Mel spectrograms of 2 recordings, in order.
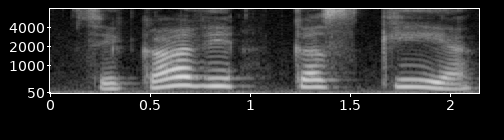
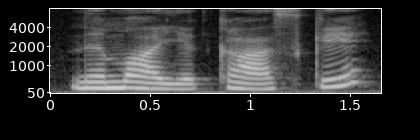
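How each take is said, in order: First: Slow, "казки" stressed on КИ; stress on last syllable. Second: Slow, "казки" stressed on КАЗ; stress on first syllable. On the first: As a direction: dictate slowly, leaning on the final syllable of "казки". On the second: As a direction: dictate slowly, leaning on the first syllable of "казки". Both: Shown as a demonstration. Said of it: "як змінився наголос в слові".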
